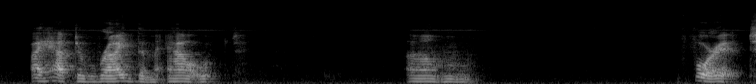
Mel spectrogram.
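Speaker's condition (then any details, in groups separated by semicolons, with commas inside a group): ALS; implanted port; weak cough, swallowing problems, throat spasms, voice starting to quiver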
